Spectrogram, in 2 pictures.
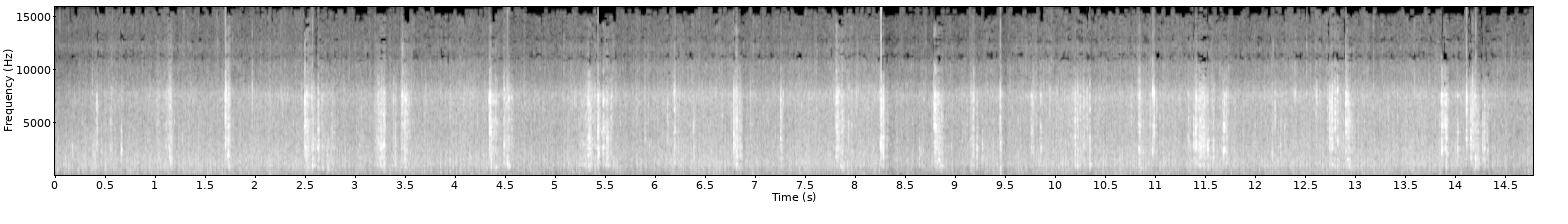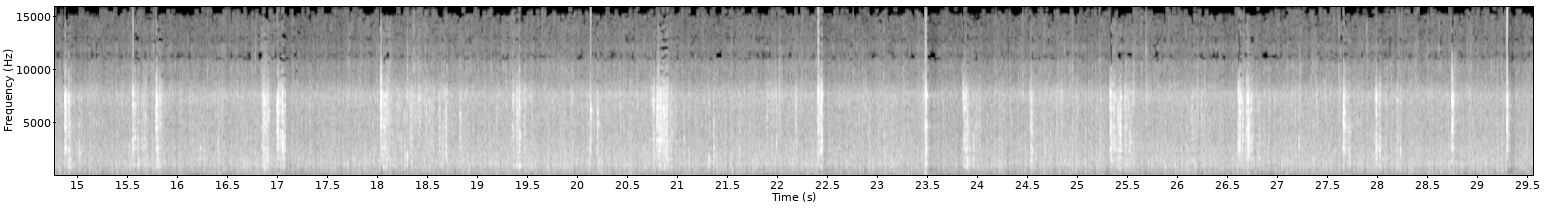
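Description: Steady rain falling, with sharp, irregular drop ticks throughout.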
